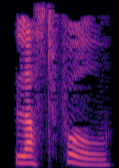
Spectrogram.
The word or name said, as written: lustful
